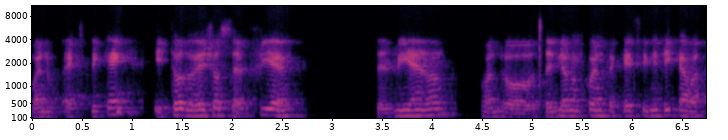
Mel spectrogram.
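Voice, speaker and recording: A man's fairly high voice at a very slow pace. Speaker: Bible translator. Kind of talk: lecture. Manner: halting with fillers and self-repairs.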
